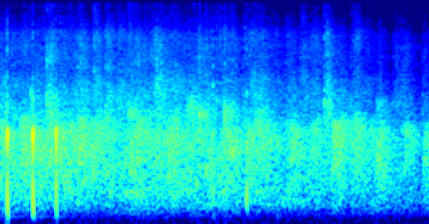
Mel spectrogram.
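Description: A crowd applauds steadily, a dense patter of many hands clapping at moderate volume, with a few sharp louder claps standing out at the very start.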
